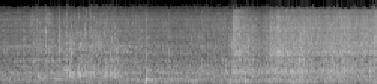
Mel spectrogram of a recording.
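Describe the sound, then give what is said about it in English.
A blender pulses cucumbers, diced red onions, sweet red bell peppers and fresh thyme for soup with a rough, grinding whir. A steady mechanical rattle runs throughout, then a louder, fuller burst kicks in partway through and carries on to the end. “Okay, you've got it all in the mixer now? Yeah. Yep. Just gonna pulse this just a bit, throw in some extra virgin olive oil.”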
